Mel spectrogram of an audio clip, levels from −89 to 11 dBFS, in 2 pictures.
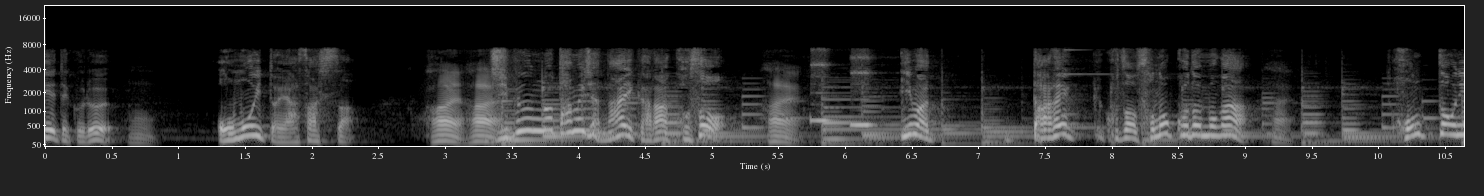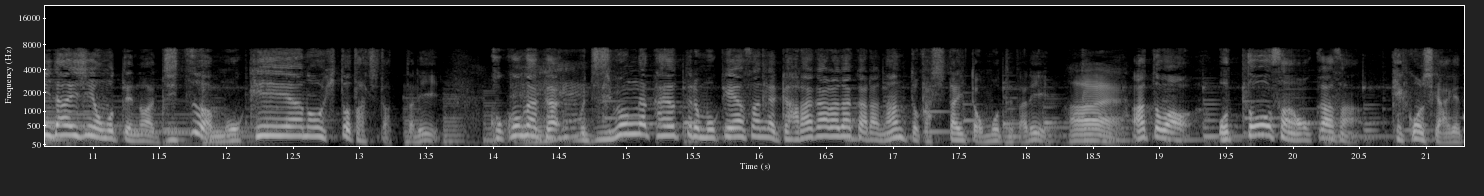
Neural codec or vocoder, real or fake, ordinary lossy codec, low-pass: none; real; none; 7.2 kHz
